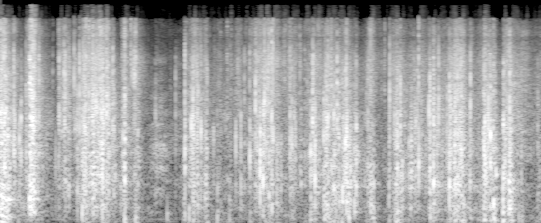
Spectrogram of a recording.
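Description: A thick, double-wrapped envelope being torn and unwrapped by hand, with continuous loud crinkling and crumpling paper and plastic for several seconds, sharp rustling bursts close up and no talking.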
